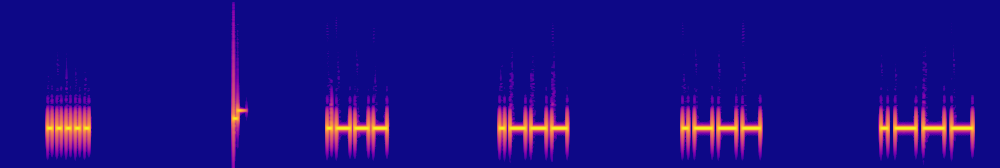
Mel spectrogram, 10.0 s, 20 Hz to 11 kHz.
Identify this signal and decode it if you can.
Morse code, heard as a keyed tone, about 23 wpm, spaced as for 7 wpm, 700 Hz. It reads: 5 JJJJ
